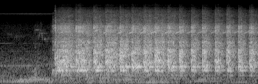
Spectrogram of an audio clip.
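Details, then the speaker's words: 1978 Toyota Corolla, stock 1.6 L 2TC engine, newly converted to Holley Sniper EFI throttle-body injection: steady fast cranking with no firing; no signal reaching the coil and the fuel pump shut off, so crank-no-start needs debugging. "Yeah, we got no signal to the coil now. I think this is another episode of debugging."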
